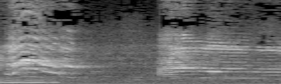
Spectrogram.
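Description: A baby's loud, drawn-out squeal of excitement in the first half second.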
